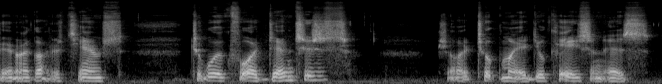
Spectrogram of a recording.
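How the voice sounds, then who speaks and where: Slow gravelly woman of a hundred. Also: deep voice. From Denmark. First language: Danish. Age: 100s. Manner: plainspoken, matter-of-fact reminiscing. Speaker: interviewee. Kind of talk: documentary interview.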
